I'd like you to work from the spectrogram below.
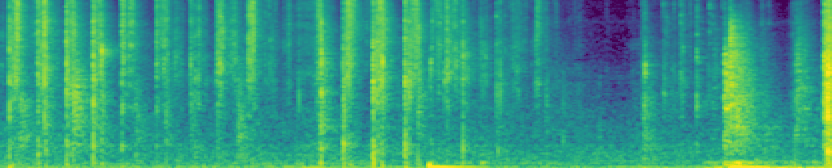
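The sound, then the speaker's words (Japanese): A deck of playing cards is riffle shuffled: many rapid papery flicks in quick bursts, then a quiet pause and one more short burst, all fairly soft, with no talk. “so I will riffle the cards”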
